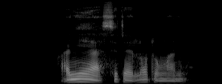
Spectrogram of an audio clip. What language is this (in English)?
Masai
